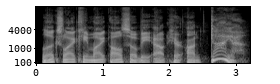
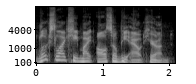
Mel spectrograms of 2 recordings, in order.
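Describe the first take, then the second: First: It is read in a robotic AI voice. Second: It is read in his natural voice.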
